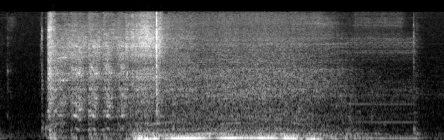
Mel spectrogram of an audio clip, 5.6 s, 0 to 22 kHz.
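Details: 2004 Audi A4 B6 1.8 cranks, catches and runs rough for a few seconds, then sags and dies; misfiring and stalling with check engine light after a new radiator installation, cause not yet found.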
